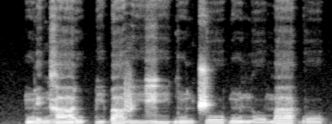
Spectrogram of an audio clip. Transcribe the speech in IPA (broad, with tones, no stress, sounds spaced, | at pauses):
p ũ˧ ɾ e˧ ŋ ɣ aː˦ ɾ u˦ k͡p i˧ ɓ a˨ v iː˨ ɣ iː˦ ɡ ũ˨ n t͡ʃ oː˧ ɓ ũ˨ ɲ oː˨ m aː˦ ɡ͡b o˧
